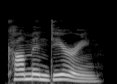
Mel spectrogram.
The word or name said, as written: commandeering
